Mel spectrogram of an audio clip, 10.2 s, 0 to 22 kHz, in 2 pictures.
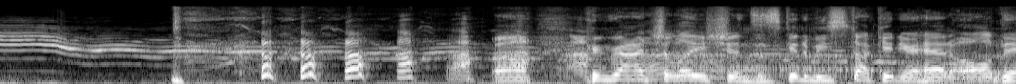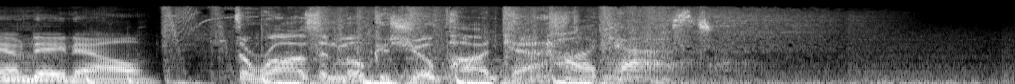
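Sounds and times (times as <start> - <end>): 
cat meowing: 0.0 - 2.7
speech: 0.8 - 8.8
laughter: 0.9 - 5.8.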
